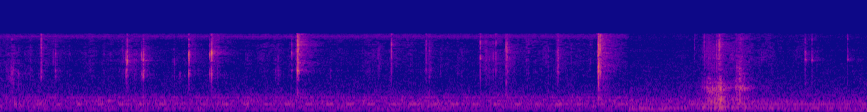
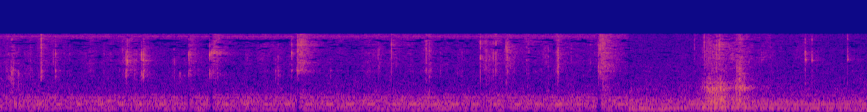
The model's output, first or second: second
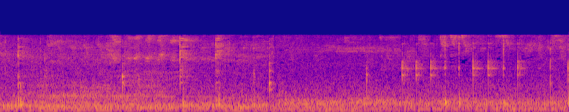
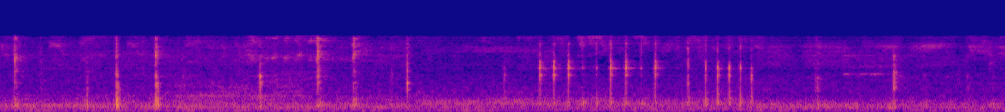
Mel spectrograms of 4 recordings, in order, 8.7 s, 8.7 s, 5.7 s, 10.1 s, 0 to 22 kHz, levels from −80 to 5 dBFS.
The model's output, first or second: second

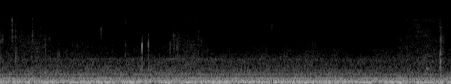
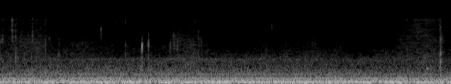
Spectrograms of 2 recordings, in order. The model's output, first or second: second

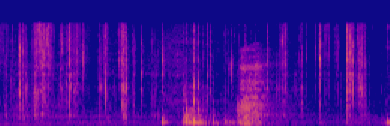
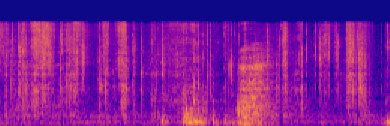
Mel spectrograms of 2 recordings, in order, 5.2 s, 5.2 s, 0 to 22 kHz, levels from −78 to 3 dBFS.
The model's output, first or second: second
